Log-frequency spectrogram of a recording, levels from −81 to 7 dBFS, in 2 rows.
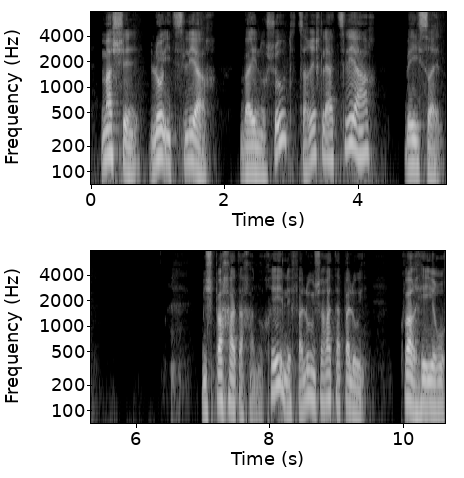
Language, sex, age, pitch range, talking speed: Hebrew, male, 50-69, 105-140 Hz, 80 wpm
